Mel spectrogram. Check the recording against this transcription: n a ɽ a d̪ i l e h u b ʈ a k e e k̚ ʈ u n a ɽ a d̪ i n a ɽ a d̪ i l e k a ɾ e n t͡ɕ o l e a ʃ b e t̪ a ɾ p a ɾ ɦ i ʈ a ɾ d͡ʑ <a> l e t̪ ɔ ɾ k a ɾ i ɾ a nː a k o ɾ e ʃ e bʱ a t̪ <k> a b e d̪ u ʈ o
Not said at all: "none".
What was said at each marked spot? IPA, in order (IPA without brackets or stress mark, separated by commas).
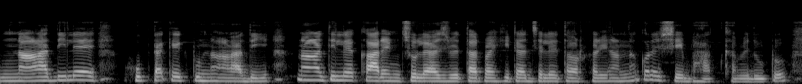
e, kʰ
